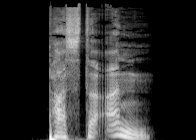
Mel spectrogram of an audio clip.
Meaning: inflection of anpassen: 1. first/third-person singular preterite 2. first/third-person singular subjunctive II
- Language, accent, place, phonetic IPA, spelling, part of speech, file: German, Germany, Berlin, [ˌpastə ˈan], passte an, verb, De-passte an.ogg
